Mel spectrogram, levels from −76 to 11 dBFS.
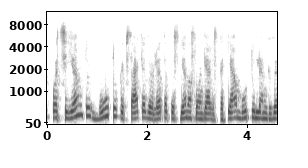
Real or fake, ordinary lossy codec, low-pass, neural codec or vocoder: real; MP3, 48 kbps; 10.8 kHz; none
